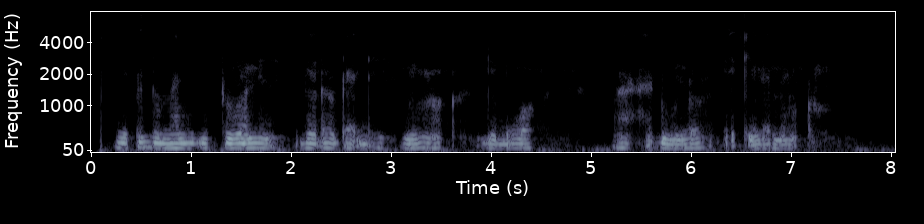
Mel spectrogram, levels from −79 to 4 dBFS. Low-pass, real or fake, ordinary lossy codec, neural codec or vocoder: none; fake; none; codec, 16 kHz, 4 kbps, FreqCodec, smaller model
